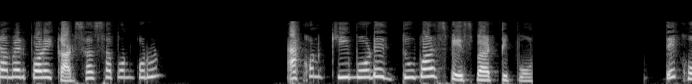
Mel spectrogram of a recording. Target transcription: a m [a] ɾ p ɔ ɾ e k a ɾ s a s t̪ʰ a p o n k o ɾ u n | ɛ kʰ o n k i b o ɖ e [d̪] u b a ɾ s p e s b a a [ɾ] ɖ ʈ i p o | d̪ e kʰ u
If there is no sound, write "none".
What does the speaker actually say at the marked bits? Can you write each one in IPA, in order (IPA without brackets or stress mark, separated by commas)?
e, d̪, none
